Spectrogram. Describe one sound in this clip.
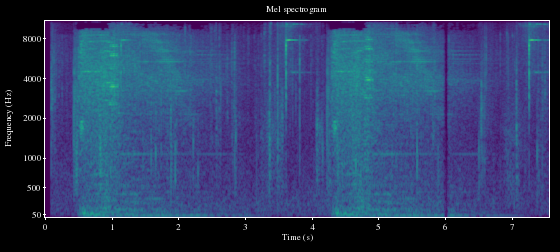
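Footsteps run over a stone floor.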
